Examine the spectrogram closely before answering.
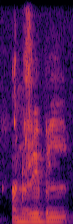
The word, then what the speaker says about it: honorable: As I told you immediately, honorable or H-O-N-O-R-A-B-L-E, honorable produces vowel sound, that's why N is used there.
